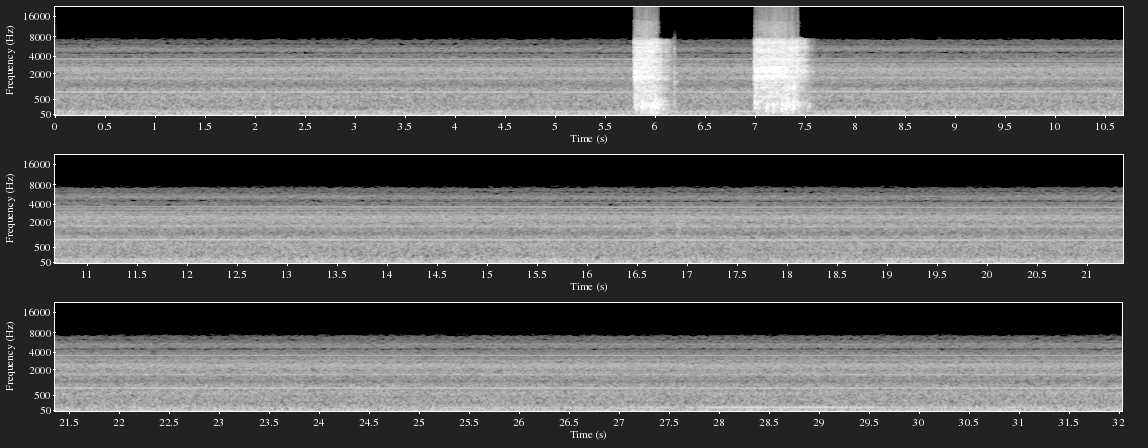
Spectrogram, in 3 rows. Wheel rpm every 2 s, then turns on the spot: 0, 0, 20, 50, 0, 0, 0, 0, 0, 0, 0, 0, 0, 0, 0, 0.
none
